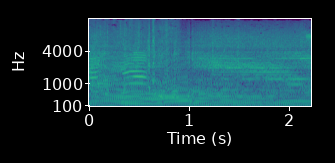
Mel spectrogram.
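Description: Film soundtrack music holding a steady low chord, with a brief voice sound about half a second in.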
